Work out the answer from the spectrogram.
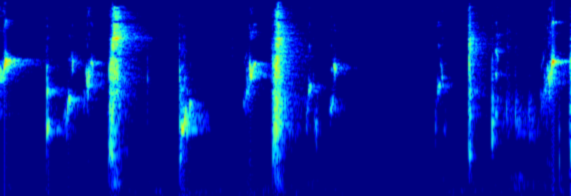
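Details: Pet budgie's morning song: rapid, scratchy chirps and squeaky whistles in short bursts, with a brief pause near the middle before the chatter resumes.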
